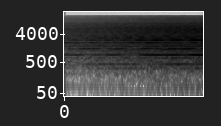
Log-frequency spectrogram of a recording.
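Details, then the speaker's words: Bitmain Antminer S21 XP air-cooled Bitcoin miner after about 24 hours mining, recorded about 10 ft away at roughly 75 dB (startup about 100 dB): loud steady fan rush with a thin piercing high-pitched whine at constant pitch, audible upstairs; normal noise. "10 ft away 75 DB but there's this really high pitch wine you guys can probably hear it in the video here I can hear it this thing upstairs like it's very apparent a very specific noise"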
